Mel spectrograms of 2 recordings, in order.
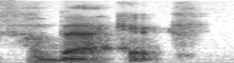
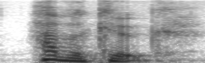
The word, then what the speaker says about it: Habakkuk: So in the UK, we normally say Habakkuk. – Habakkuk. Okay. All right. I'll try it. Let's see. – But you're pronouncing it probably perfectly for the US audience.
